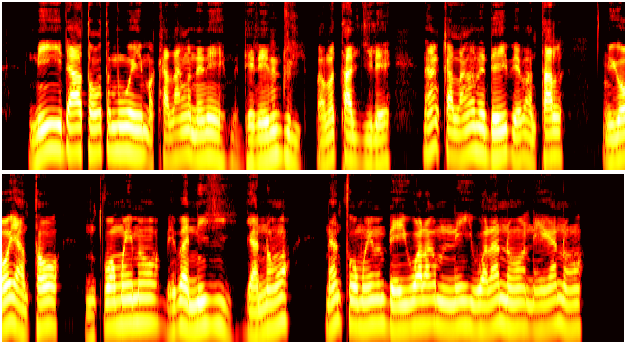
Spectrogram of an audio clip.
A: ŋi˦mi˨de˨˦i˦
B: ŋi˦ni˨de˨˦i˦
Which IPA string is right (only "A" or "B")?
B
